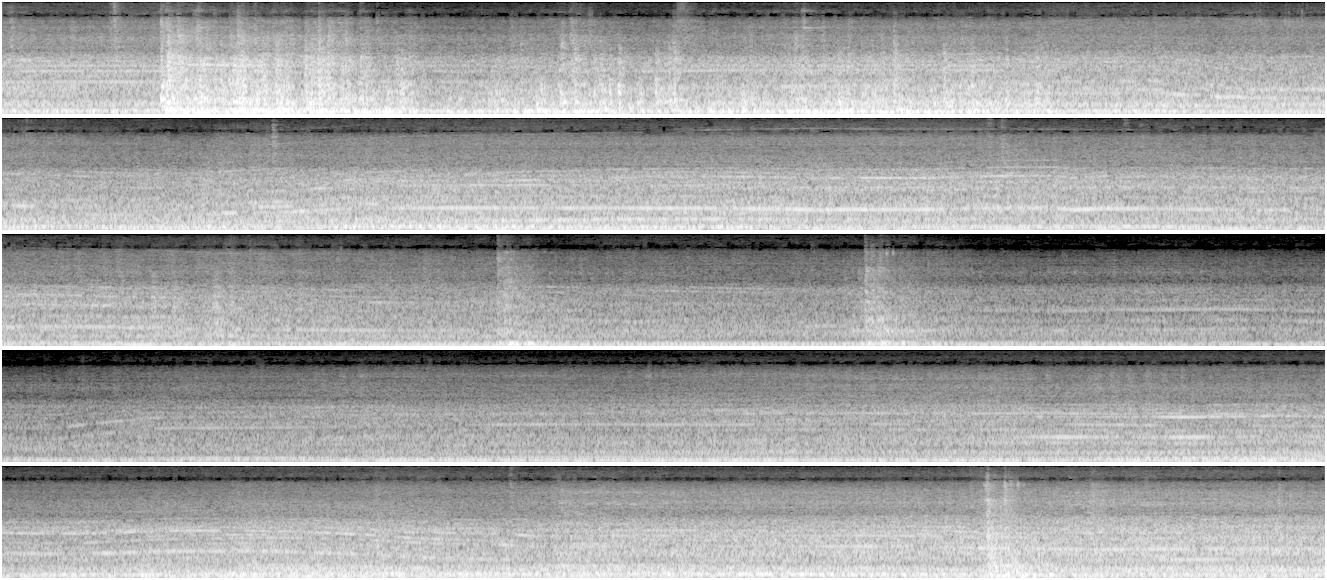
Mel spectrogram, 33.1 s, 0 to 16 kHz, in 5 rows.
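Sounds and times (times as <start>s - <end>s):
tractor engine running: 0.0s - 19.7s, 21.2s - 33.0s.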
